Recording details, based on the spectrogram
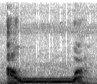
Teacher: Dengung ni, tapi dengungnya ikut huruf waw. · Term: Idgham bi gunnah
